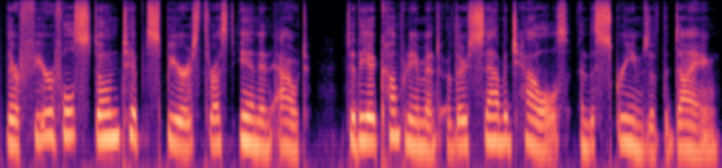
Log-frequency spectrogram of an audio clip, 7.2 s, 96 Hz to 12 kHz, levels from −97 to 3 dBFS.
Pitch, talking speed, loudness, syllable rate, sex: 195 Hz, 185 wpm, -18 LUFS, 4.8 syllables/s, female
